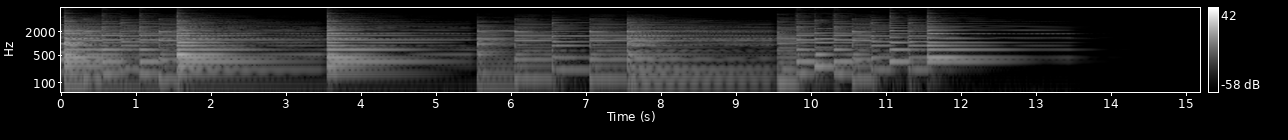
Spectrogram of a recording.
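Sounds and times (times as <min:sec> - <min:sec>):
musical chords and rhythms: 0:00.0 - 0:13.3.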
